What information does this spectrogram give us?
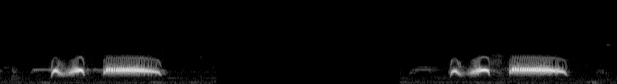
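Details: Spotted dove as a decoy for attracting doves, two phrases about four seconds apart, each a quick double-humped coo followed by a long low purring coo, otherwise silent.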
